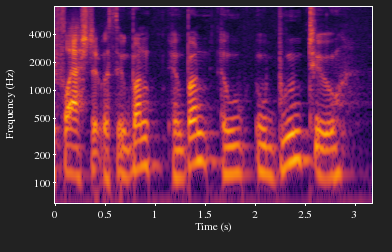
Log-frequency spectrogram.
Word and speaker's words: Ubuntu: with ubun UB Ubuntu I always say Ubuntu but uh people keep always uh making fun of me for how I pronounce Ubuntu and I actually asked one of the Ubuntu employees at CES how to pronounce it and he said it's ubun 2o so I'm going to try to try to update that but anyway I actually pre-lash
